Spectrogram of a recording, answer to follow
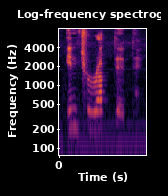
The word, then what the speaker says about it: interrupted: The word is interrupted. Interrupted. Okay, yeah, give me an id sound at the end.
